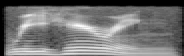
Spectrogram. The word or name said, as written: rehearing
